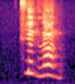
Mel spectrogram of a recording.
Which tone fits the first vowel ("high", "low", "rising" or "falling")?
falling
